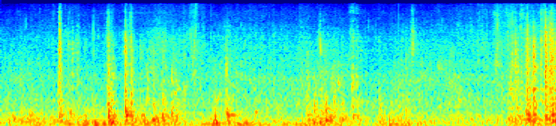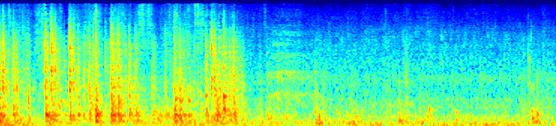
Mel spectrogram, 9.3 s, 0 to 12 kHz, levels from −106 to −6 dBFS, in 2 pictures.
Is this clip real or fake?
real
